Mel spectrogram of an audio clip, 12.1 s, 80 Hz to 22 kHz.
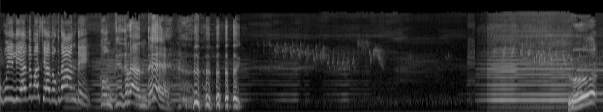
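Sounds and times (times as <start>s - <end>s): cartoon bees buzzing: 0.0s - 12.0s.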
